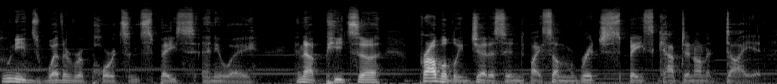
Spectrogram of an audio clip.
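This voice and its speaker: A man's gruff put-on character voice with a very deep, low pitch, lively intonation and moderate pace, over clear music in the background. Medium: read story. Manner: gruff, wry.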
